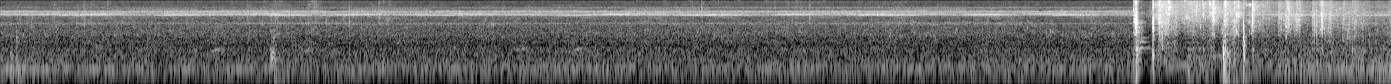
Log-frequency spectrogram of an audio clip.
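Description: Steady insect chorus, then about eleven seconds in a single sharp crack of a bow shot: the arrow is loosed and strikes the whitetail doe. A quick run of crunching follows as the doe bolts through dry leaf litter.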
